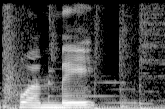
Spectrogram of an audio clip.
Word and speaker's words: 番麥: 林老板说的一点都没错，这翻麦呢就是玉米啦，台语念作翻杯，而烤玉米就是修翻杯。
